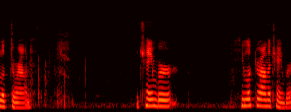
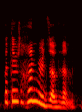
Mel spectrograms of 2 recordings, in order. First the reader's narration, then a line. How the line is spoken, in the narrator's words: Ron exclaimed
